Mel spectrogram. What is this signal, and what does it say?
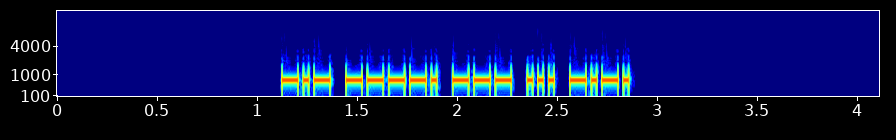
Morse code, heard as a keyed tone, about 44 wpm, 700 Hz. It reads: K9OSC
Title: NA SOTA Chaser Callsigns 45wpm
